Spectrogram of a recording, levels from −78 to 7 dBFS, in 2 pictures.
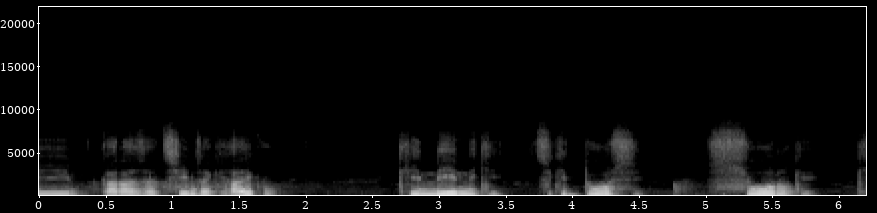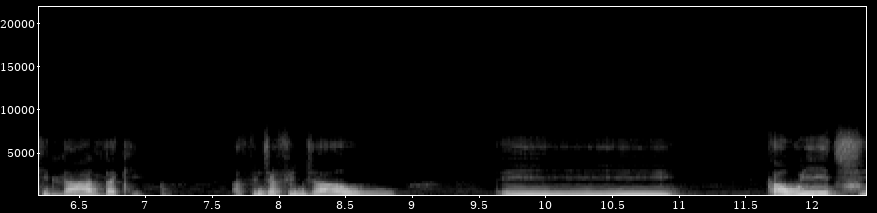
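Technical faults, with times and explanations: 0.81–1.70 s, 5.63–5.73 s and 7.84–8.26 s: DAB burbling. Bit errors slip past error correction, making single MP2 sub-bands jump in level. The result is short noise blips over the speech rather than silent gaps.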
